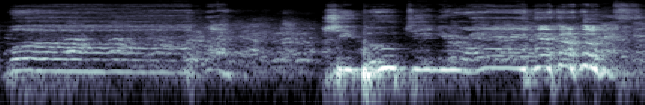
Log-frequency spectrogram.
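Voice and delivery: drawn-out, high-pitched disbelief; hammed-up horrified outcry; mock shock. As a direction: play an appalled crowd, stretching the words. Acts the shocked audience.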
